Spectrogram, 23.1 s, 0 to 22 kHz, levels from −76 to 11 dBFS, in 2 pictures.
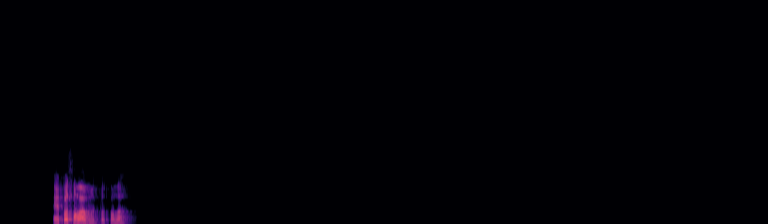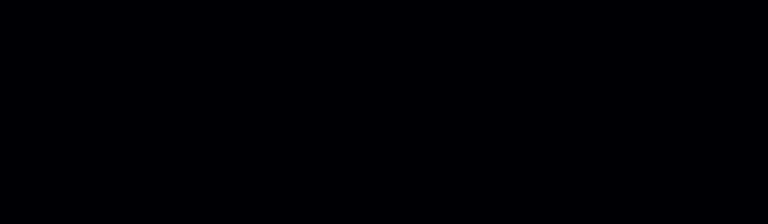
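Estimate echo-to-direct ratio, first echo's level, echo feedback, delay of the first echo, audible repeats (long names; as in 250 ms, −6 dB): −12.5 dB, −13.5 dB, 43%, 60 ms, 3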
